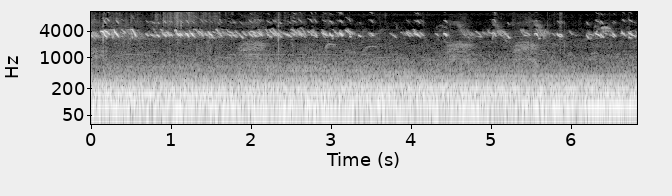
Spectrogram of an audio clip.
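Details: Kolor baby chicks at night making short high peeps in an overlapping flock chatter, partly buried under a strong steady low hum.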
